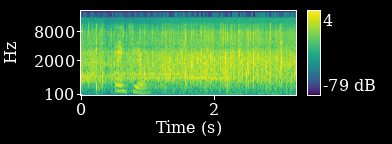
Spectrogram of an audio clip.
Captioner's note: cheers and applause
